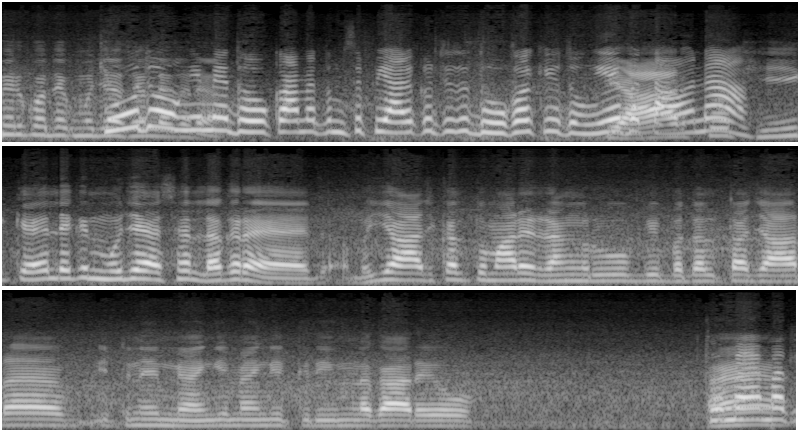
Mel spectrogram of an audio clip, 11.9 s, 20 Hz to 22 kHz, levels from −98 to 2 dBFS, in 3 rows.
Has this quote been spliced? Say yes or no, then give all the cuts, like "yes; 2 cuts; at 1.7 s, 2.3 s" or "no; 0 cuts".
no; 0 cuts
